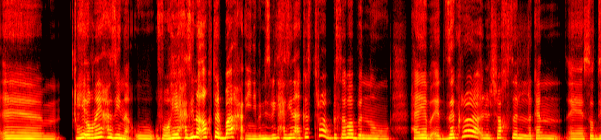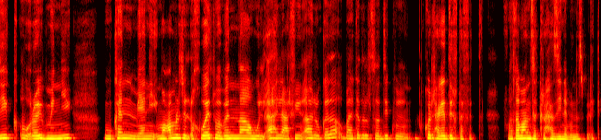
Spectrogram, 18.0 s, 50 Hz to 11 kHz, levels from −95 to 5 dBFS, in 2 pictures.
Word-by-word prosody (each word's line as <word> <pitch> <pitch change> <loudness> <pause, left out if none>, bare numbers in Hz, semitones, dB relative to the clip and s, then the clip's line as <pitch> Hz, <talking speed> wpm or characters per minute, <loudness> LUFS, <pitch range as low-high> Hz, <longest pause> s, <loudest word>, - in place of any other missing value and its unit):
آمم، 210 -2 -1 0.2
هي 260 +1 +6
أغنية 280 +6 +5
حزينة 255 - +2
و 215 -1 -3
وهي 245 +5 +5
حزينة 285 +3 +5
أكتر 325 0 +2
بقى 300 +6 +5
ح 210 - -4
يعني 200 -1 -3
بالنسبة 215 +3 0
لي 260 - -2
حزينة 255 -1 0
Extra 365 +6 -3
بسبب 250 +1 -1
إنّه، 210 -3 -4 0.3
هي 235 +2 +2
بقِت 215 -2 -3
ذكرى 260 - 0 0.2
لشخص 235 +4 -5
اللي 230 -5 -2
كان 220 -2 -6
آآ، 200 0 -5
صديق 220 +5 -1
وقريب 220 +1 +1
مِنّي، 220 +3 +2 0.5
وكان 220 0 0
يعني 200 -1 -3
معاملة 225 +4 +3
الإخوات 230 +3 0
ما 225 - +3
بيننا 220 +1 +2
والأهل 215 +3 0
عارفين 205 +2 -4
الأهل 240 -1 -1
وكده، 240 +6 -4
وبعد 220 -2 -5
كده 230 +1 -5
الصديق 215 -1 -7
و 190 -2 -7 0.3
كُلّ 240 - 0
الحاجات 215 -3 +1
دي 215 - 0
اختفت، 200 -3 -10 0.3
فطبعًا 210 +2 +3
ذكرى 205 0 0
حزينة 185 -4 +1
بالنسبة 170 +1 -6
لي. - - -14
220 Hz, 165 wpm, -25 LUFS, 210-245 Hz, 0.5 s, هي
